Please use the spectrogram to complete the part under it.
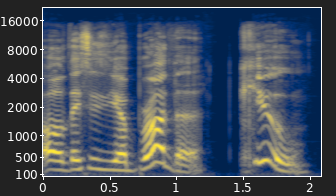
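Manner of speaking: ordinary talk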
